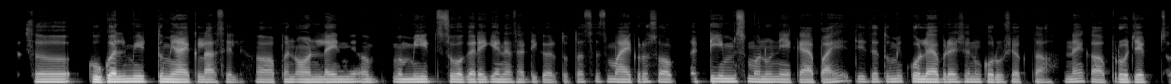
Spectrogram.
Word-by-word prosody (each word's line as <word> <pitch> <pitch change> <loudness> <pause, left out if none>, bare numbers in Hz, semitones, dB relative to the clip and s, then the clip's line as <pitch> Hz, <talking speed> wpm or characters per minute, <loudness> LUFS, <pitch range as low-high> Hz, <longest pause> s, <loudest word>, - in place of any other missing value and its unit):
तसं 120 0 +1 0.3
Google 125 +1 +8
meet 130 -2 +5
तुम्ही 125 -2 +6
ऐकलं 115 0 +2
असेल. 115 0 -5 0.2
आपण 115 +1 -3
ऑनलाईन 115 +1 +1 0.2
अ, 120 +1 -5
मीट्स 125 +1 +1
वगैरे 120 -1 +2
घेण्यासाठी 115 -1 -2
करतो 110 -1 -8
तसंच 125 +1 -10
Microsoftचं 120 +1 -4
टीम्स 135 -1 +1
म्हणून 120 -1 0
एक 115 0 -3
ॲप 110 -1 -2
आहे 130 +7 -3
तिथं 125 0 -4
तुम्ही 130 +1 -2
कोलॅबोरेशन 120 -1 +2
करू 115 -1 -1
शकता 105 0 -7
नाही 125 +3 -2
का? 110 -3 -2
प्रोजेक्टचं. 110 -2 -2
120 Hz, 145 wpm, -21 LUFS, 115-125 Hz, 0.3 s, Google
